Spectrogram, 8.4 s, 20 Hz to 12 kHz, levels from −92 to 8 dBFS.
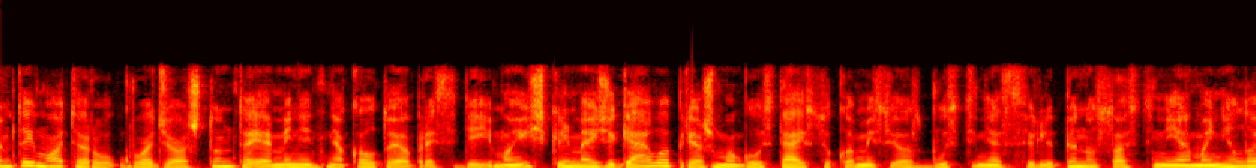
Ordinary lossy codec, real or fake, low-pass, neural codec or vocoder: AAC, 64 kbps; fake; 7.2 kHz; codec, 16 kHz, 8 kbps, FunCodec, trained on LibriTTS, 25 frames a second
